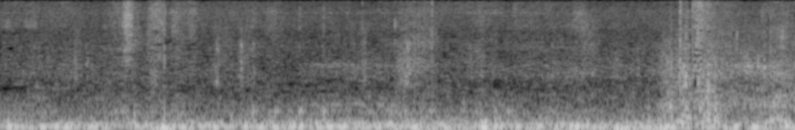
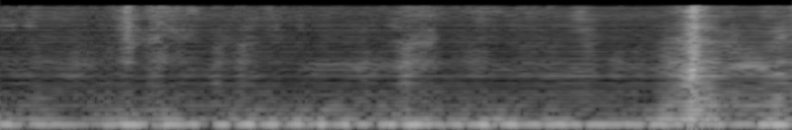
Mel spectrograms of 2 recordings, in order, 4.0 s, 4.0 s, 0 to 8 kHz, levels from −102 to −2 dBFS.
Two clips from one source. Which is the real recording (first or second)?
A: first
